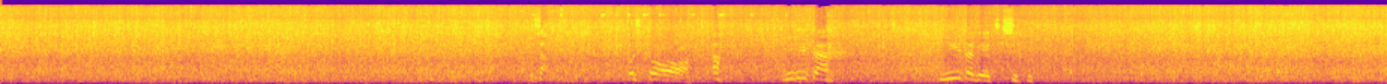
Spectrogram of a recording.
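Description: A fishing reel whirs as its handle is cranked.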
